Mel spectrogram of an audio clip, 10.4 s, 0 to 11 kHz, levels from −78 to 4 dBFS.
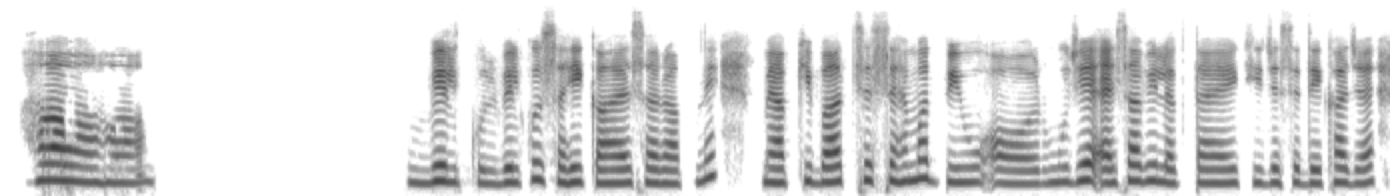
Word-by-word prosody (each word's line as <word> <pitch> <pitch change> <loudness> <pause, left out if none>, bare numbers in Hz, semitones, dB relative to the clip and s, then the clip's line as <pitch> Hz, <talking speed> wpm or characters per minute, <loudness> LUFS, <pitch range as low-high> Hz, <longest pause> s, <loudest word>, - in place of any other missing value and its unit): हाँ, 275 +1 +4 0.3
हाँ। 235 +1 -6 1.9
बिल्कुल, 235 -2 +1
बिल्कुल 240 +5 -1
सही 245 -1 +3
कहा 225 -1 +1
है 230 0 +2
सर 230 -1 -3
आपने, 250 +8 -4 0.4
मैं 240 - +4
आपकी 235 +3 +1
बात 245 +2 +4
से 275 - 0
सहमत 270 +3 -1
भी 250 -1 +4
हूँ। 245 0 -7
और 220 -1 -5
मुझे 250 +3 -1
ऐसा 235 +3 +4
भी 265 +1 -2
लगता 230 -1 -3
है 230 0 0
कि 235 - -6
जैसे 235 +2 -5
देखा 230 +2 0
जाए 230 +2 -1
240 Hz, 150 wpm, -23 LUFS, 230-255 Hz, 1.9 s, हाँ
